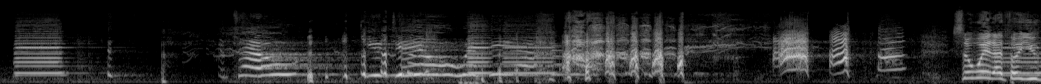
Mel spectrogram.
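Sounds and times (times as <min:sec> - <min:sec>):
car horn honking: 0:00.0 - 0:01.1, 0:04.1 - 0:06.0, 0:09.6 - 0:10.4
quiet noise: 0:00.0 - 0:10.4
laughter: 0:01.1 - 0:09.2
speech: 0:03.1 - 0:06.8, 0:09.6 - 0:10.4.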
